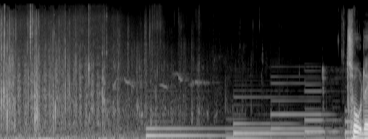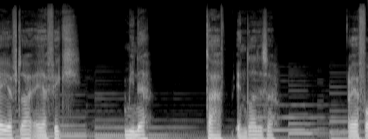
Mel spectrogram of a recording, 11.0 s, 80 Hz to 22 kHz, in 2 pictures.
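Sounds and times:
little dog drinking water with wet lapping: 0:00.0 - 0:04.0
speech: 0:02.2 - 0:03.0, 0:05.2 - 0:06.7, 0:07.4 - 0:07.8, 0:08.6 - 0:09.8, 0:10.8 - 0:11.0
soft sustained musical notes: 0:02.2 - 0:11.0.

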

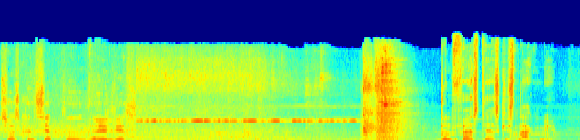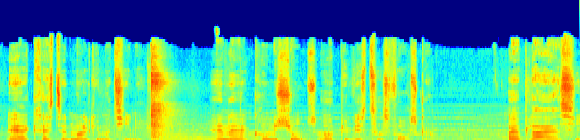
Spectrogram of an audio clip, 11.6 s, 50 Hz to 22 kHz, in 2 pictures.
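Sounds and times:
speech: 0:00.0 - 0:01.6, 0:04.4 - 0:10.3, 0:10.9 - 0:11.5
metro train running: 0:00.3 - 0:04.3
thin high whine of a metro train: 0:01.3 - 0:04.3.

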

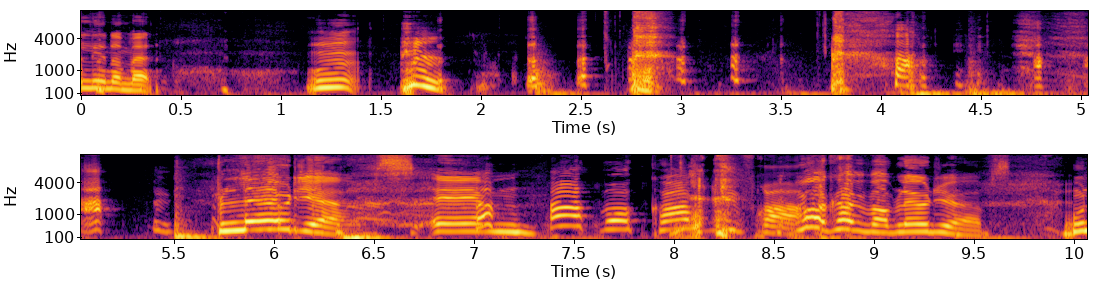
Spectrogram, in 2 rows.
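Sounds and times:
speech: 0:00.0 - 0:02.6, 0:05.4 - 0:10.0
person coughing: 0:01.6 - 0:03.1, 0:03.7 - 0:04.2, 0:08.0 - 0:08.5.

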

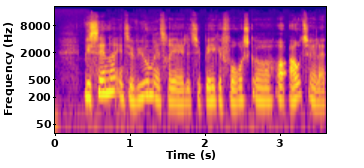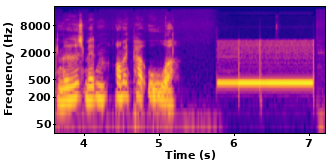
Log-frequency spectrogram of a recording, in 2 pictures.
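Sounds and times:
speech: 0:00.2 - 0:05.3
buzzy telephone call tone: 0:05.8 - 0:07.2.

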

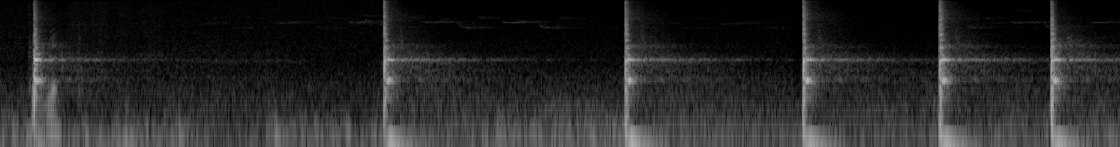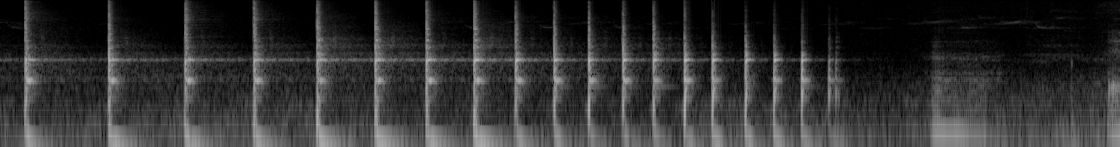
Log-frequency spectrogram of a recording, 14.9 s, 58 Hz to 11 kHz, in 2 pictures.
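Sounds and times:
wooden mallet striking a very thick wooden board: 0:00.2 - 0:00.6, 0:04.2 - 0:04.6, 0:05.4 - 0:13.2.

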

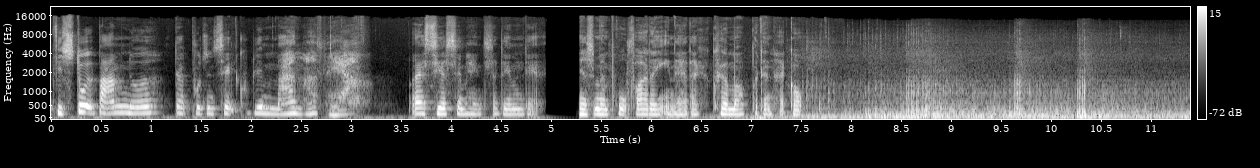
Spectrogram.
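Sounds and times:
speech: 0:00.0 - 0:07.8
motorcycle engine revving: 0:07.4 - 0:11.3.

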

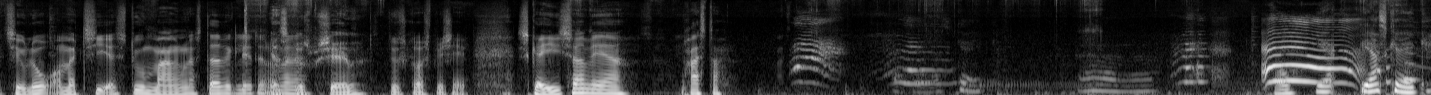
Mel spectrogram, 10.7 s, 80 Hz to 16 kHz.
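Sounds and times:
speech: 0:00.0 - 0:05.6, 0:09.6 - 0:10.7
baby crying: 0:05.9 - 0:10.7.

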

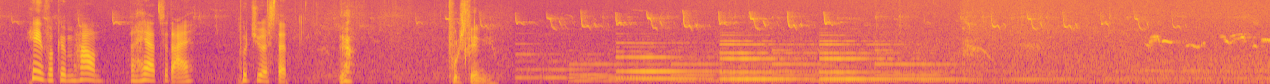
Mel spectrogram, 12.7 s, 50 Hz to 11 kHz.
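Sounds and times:
speech: 0:00.3 - 0:03.6, 0:04.5 - 0:05.0
warblers singing outdoors: 0:05.2 - 0:12.6.

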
